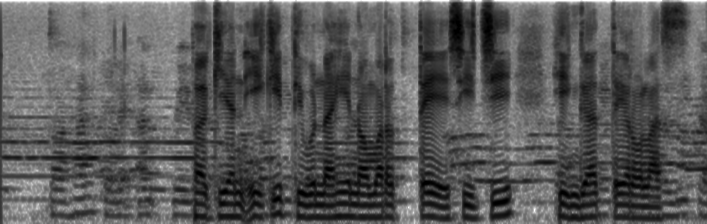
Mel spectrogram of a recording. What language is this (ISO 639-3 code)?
jav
